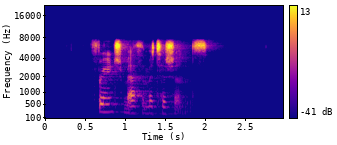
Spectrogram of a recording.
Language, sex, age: English, female, 19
